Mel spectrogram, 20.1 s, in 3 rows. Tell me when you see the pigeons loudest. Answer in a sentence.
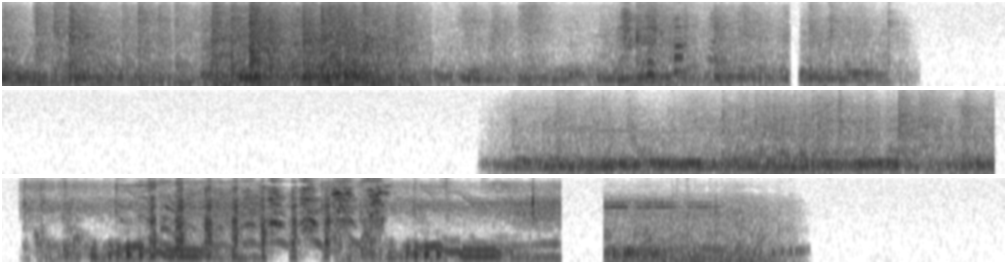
The volume of the pigeons peaks at 2 seconds.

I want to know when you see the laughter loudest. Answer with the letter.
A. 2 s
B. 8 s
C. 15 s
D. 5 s
C.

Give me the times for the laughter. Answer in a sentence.
You can hear the laughter from 4.1 to 4.8 s and from 14.2 to 16.0 s.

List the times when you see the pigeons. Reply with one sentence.
You can hear the pigeons from 0.0 to 6.0 s and from 9.9 to 18.8 s.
